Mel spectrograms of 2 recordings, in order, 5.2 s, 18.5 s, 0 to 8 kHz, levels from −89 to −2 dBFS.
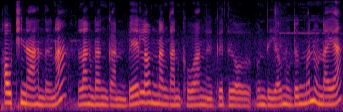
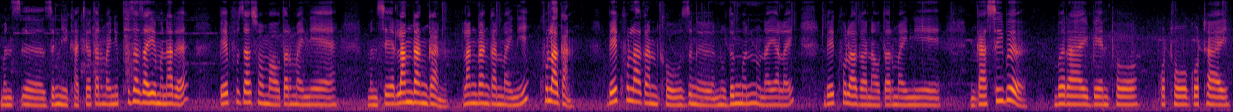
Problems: none marked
